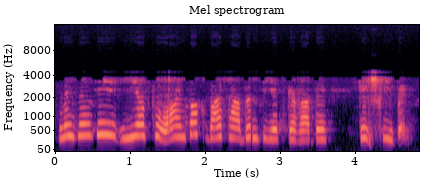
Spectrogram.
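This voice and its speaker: A woman with a high voice and a foreign accent in German speaks over a tinny phone line. She gives instructions step by step like a call-center agent, insistently checking that each one is followed. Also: steady tone, unhurried. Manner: insistent, repeatedly checking with tag questions.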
